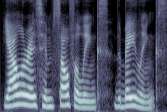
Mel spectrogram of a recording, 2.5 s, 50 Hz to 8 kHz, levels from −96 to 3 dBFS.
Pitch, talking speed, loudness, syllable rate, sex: 215 Hz, 190 wpm, -17 LUFS, 4.2 syllables/s, female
